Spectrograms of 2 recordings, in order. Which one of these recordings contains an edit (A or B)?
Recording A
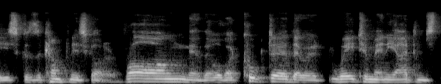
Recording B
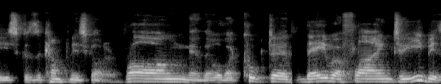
B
